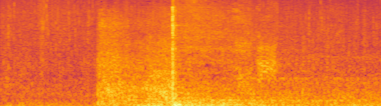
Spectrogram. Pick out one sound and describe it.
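A fire bursts with a deep rumbling roar.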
